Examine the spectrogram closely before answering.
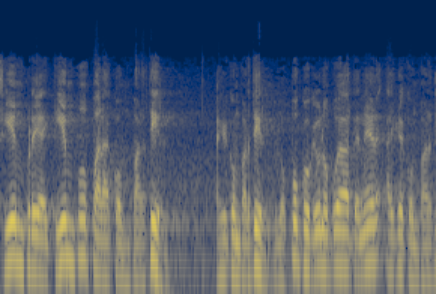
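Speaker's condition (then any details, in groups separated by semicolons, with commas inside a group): No condition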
